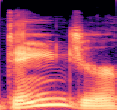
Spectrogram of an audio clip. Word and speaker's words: danger: danger and anger so with danger we hear the J sound Danger there's no nasal sound there's no um it's a regular n Dane with Egypt sound like jump and Juice danger but we see this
